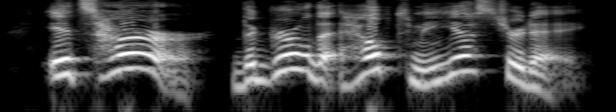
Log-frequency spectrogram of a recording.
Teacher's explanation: although her is a pronoun it's still stressed because the speaker wants to emphasize her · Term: stress a function word, emphasis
